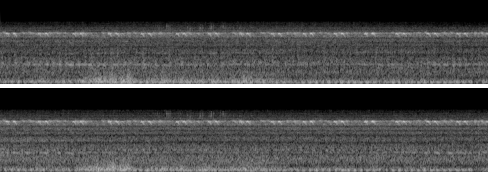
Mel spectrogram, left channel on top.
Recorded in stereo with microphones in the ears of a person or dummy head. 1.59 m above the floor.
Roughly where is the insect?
Right.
